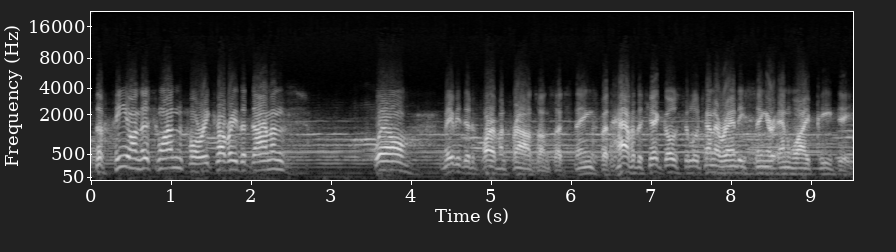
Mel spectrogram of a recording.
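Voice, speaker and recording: A man's voice: medium pitch, fairly quick, lightly acted. An actor playing a male insurance investigator who wryly sums up his expenses in a 1950s radio drama. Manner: dry, wry. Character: wry male insurance investigator signing off a report. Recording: tinny old radio recording with music.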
